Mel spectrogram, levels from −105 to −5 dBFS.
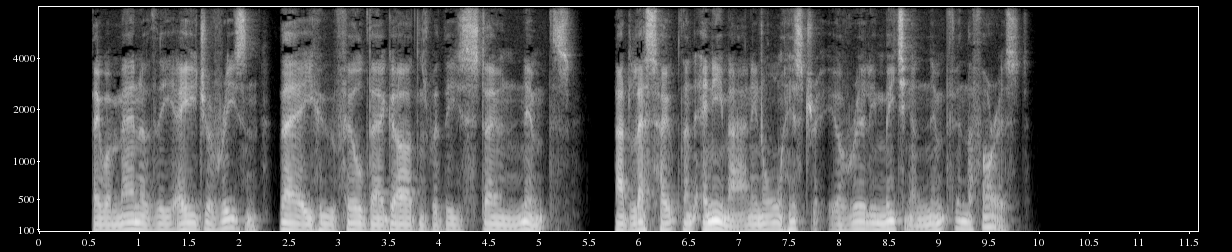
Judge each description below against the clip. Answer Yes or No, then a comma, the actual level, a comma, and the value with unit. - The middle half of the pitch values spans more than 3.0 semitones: No, average, 2.7 semitones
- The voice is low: Yes, very low, 90 Hz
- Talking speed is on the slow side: No, average, 175 wpm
